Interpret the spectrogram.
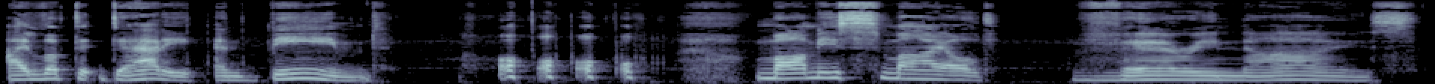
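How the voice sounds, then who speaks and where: A middle-aged woman reading a picture book aloud to children, expressively, with chatty asides and questions to her listeners. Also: sits low. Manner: expressive, drawn-out phrasing with questions to young listeners. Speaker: community storytime reader. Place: small wood-panelled room indoors.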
